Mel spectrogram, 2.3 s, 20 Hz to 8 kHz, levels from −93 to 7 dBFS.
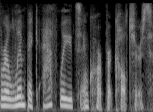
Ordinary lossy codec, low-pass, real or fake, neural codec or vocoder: MP3, 48 kbps; 7.2 kHz; real; none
